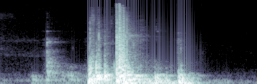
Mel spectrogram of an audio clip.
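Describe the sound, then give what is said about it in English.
A microphone falls over: a soft rustle, then a couple of loud, heavy thuds with a brief clattering bump afterward, settling into quiet within about a second. No one speaks. “cast a wet fart on his microphone and it fell over dead.”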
